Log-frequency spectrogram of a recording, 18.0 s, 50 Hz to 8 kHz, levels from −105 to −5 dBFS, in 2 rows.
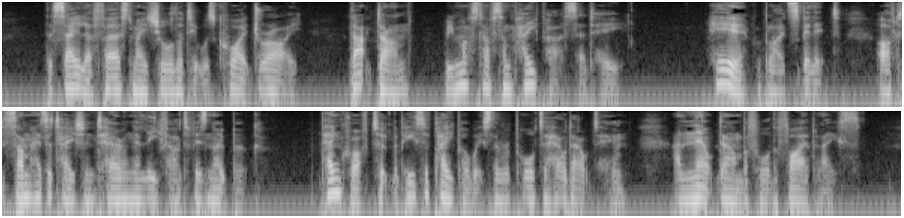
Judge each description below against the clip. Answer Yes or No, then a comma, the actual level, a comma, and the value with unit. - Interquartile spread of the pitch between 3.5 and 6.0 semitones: No, average, 3.0 semitones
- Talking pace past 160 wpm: Yes, average, 175 wpm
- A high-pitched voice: No, low, 100 Hz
